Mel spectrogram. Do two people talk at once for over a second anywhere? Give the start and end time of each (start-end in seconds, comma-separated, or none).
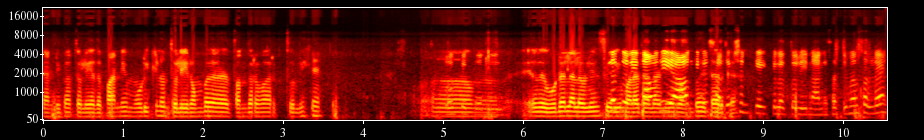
7.0-8.7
